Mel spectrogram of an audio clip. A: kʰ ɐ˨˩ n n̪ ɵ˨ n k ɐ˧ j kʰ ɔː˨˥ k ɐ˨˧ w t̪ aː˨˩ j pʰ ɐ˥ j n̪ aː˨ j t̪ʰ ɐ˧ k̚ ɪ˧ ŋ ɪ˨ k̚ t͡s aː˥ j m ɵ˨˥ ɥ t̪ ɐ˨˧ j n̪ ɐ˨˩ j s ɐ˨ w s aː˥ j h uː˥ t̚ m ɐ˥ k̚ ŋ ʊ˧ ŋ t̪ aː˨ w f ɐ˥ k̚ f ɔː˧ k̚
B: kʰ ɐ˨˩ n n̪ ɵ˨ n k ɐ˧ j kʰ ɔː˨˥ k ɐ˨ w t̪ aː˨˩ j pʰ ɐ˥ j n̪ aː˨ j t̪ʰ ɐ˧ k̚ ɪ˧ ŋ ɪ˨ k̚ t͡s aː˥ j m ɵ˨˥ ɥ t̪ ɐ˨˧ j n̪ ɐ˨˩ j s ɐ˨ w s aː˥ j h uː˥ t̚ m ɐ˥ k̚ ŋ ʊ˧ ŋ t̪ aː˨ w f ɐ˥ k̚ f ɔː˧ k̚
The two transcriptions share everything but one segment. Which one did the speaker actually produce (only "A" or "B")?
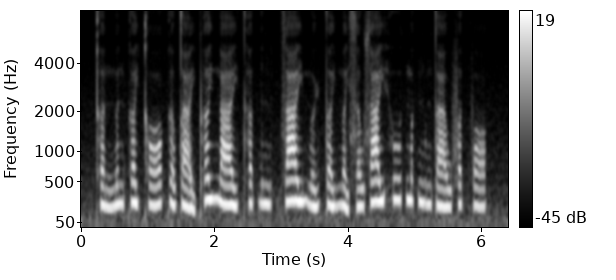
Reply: A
